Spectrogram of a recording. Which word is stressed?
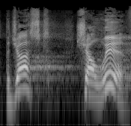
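live. The stress falls on the word live.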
